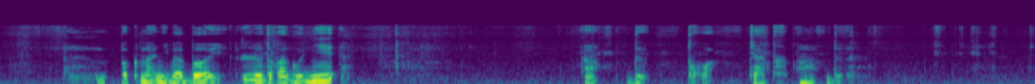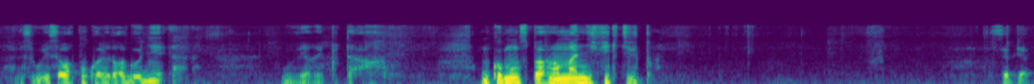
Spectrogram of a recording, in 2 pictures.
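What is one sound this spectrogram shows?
Playing cards slide and flick against each other in someone's hands.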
